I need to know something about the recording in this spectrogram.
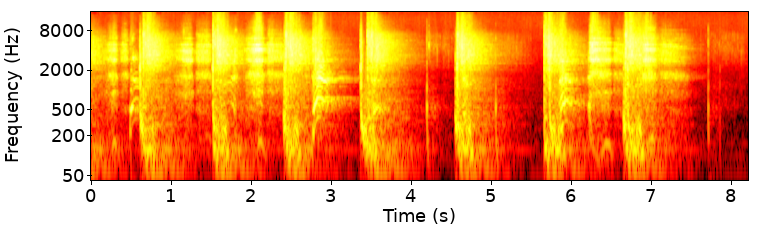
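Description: A stick strikes a body again and again with loud, sharp whacks that ring out in an echoing room.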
